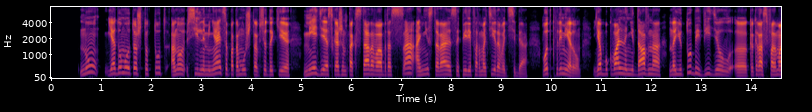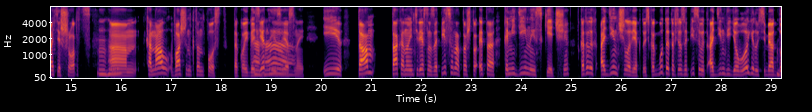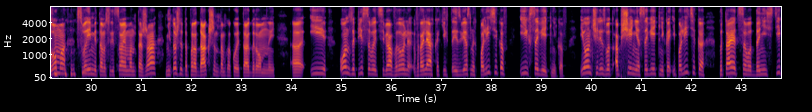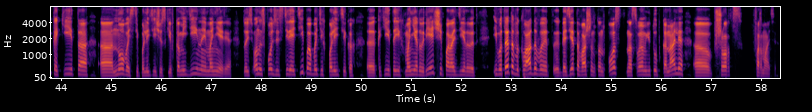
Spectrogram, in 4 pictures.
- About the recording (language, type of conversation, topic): Russian, podcast, Как YouTube изменил наше восприятие медиа?
- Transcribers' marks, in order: laugh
